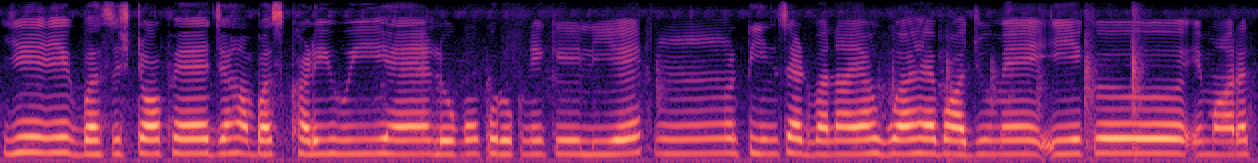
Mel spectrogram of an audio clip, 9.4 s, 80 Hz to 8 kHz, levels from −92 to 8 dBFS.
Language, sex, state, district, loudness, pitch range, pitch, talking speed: Hindi, female, Uttarakhand, Tehri Garhwal, -15 LUFS, 245-260 Hz, 250 Hz, 165 wpm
